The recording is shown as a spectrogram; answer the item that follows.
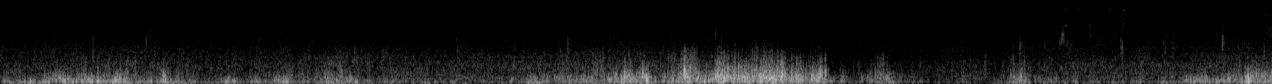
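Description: Gusting wind buffeting the microphone, a low rumble that swells and fades, strongest about six to eight seconds in, with a brief lull near ten seconds.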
